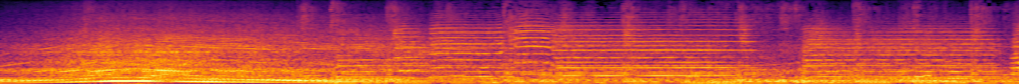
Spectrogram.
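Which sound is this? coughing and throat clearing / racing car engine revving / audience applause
racing car engine revving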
